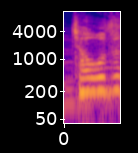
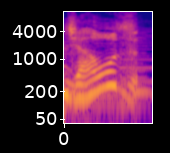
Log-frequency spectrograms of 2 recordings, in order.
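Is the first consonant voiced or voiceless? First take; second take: voiceless; voiced. First: The first consonant is voiceless, like ch. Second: The first consonant is voiced, like j.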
